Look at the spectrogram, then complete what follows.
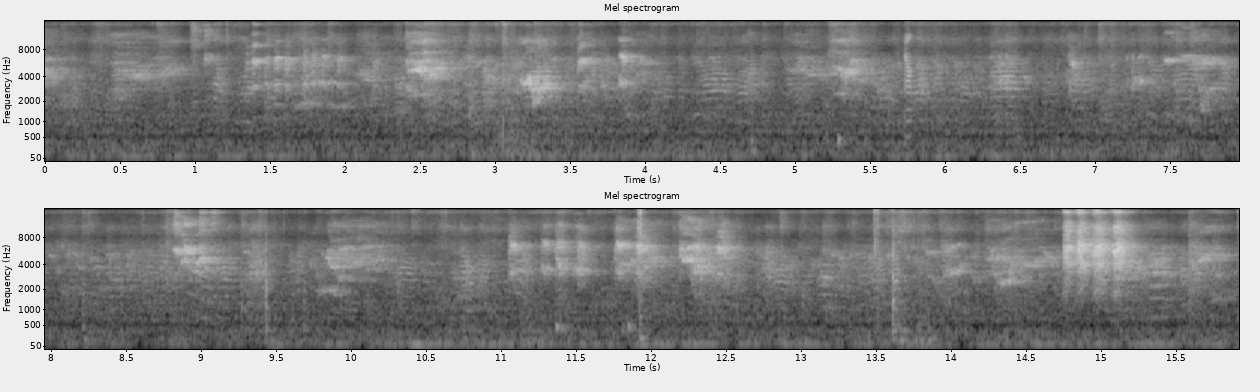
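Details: An adult pair of Isabel-mutation zebra finches, over seven months old and ready to breed, give short, nasal, high chirps and twittering phrases, with wing flutters and light pattering between.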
